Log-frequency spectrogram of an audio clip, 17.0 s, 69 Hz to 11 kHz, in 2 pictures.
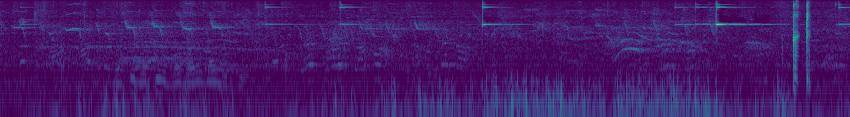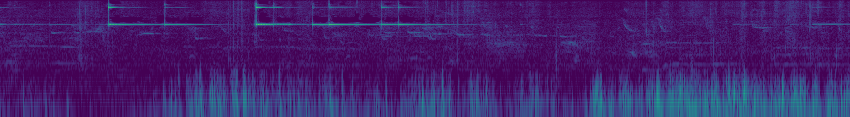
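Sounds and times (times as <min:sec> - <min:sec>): small metal bell jingling: 0:02.6 - 0:04.0, 0:04.8 - 0:05.6, 0:06.6 - 0:13.6, 0:16.6 - 0:17.0.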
